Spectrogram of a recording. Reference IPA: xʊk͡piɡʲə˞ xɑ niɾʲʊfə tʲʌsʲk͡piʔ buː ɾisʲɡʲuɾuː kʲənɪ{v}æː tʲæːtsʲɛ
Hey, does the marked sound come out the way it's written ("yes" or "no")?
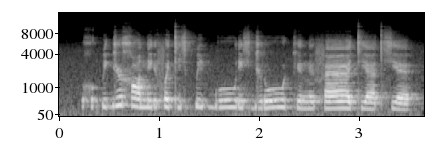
no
